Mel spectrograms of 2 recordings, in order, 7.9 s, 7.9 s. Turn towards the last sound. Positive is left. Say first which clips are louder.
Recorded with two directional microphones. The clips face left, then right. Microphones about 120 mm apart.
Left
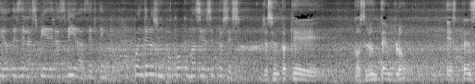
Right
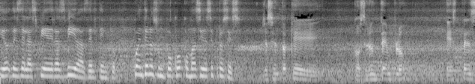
# left 3 dB
turn(degrees=5)  # may be behind; listen again after turning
